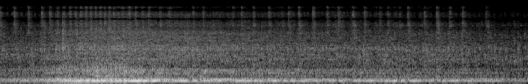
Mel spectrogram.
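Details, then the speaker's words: 1974 Mercury 4 hp single-cylinder two-stroke outboard after revival work: quick pull, catches right away and settles into steady even idle; easy clean start. "it don't get any better than that that is a sweet easy starting machine"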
